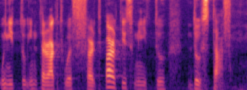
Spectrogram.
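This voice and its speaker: A man with a Polish accent speaks at a fairly quick pace with ordinary pitch variation. His tone is bright and sharp, and the sound is dry and close with no echo. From Poland. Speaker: software engineer and conference speaker. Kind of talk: conference talk. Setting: stage with audience.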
